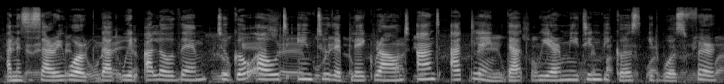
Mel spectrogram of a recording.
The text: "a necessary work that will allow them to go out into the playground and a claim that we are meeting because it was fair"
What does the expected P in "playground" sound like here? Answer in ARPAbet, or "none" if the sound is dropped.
P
